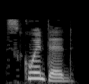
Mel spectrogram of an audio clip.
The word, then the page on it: squinted: British English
